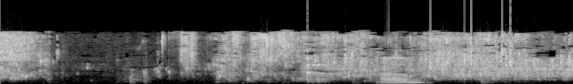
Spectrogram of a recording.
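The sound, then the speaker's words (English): Water is poured steadily into the bowl of a dog named Wolf, a continuous splashing gush, with a rising gurgling tone partway through as the bowl fills. “There you go, Wolf, so change your water, because Ernie's been putting cat food in it.”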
